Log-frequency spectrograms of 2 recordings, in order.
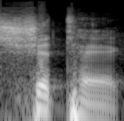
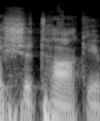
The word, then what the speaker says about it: shiitake: Like it's shit take, and it's really shiitake mushrooms.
